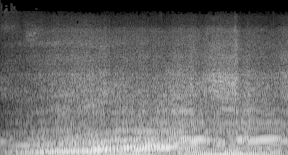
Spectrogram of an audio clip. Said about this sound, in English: he would always call us when he's a little bit from the house and be like, can you hear my exhaust? Was it like, I've arrived? Telling everybody, the whole neighborhood.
